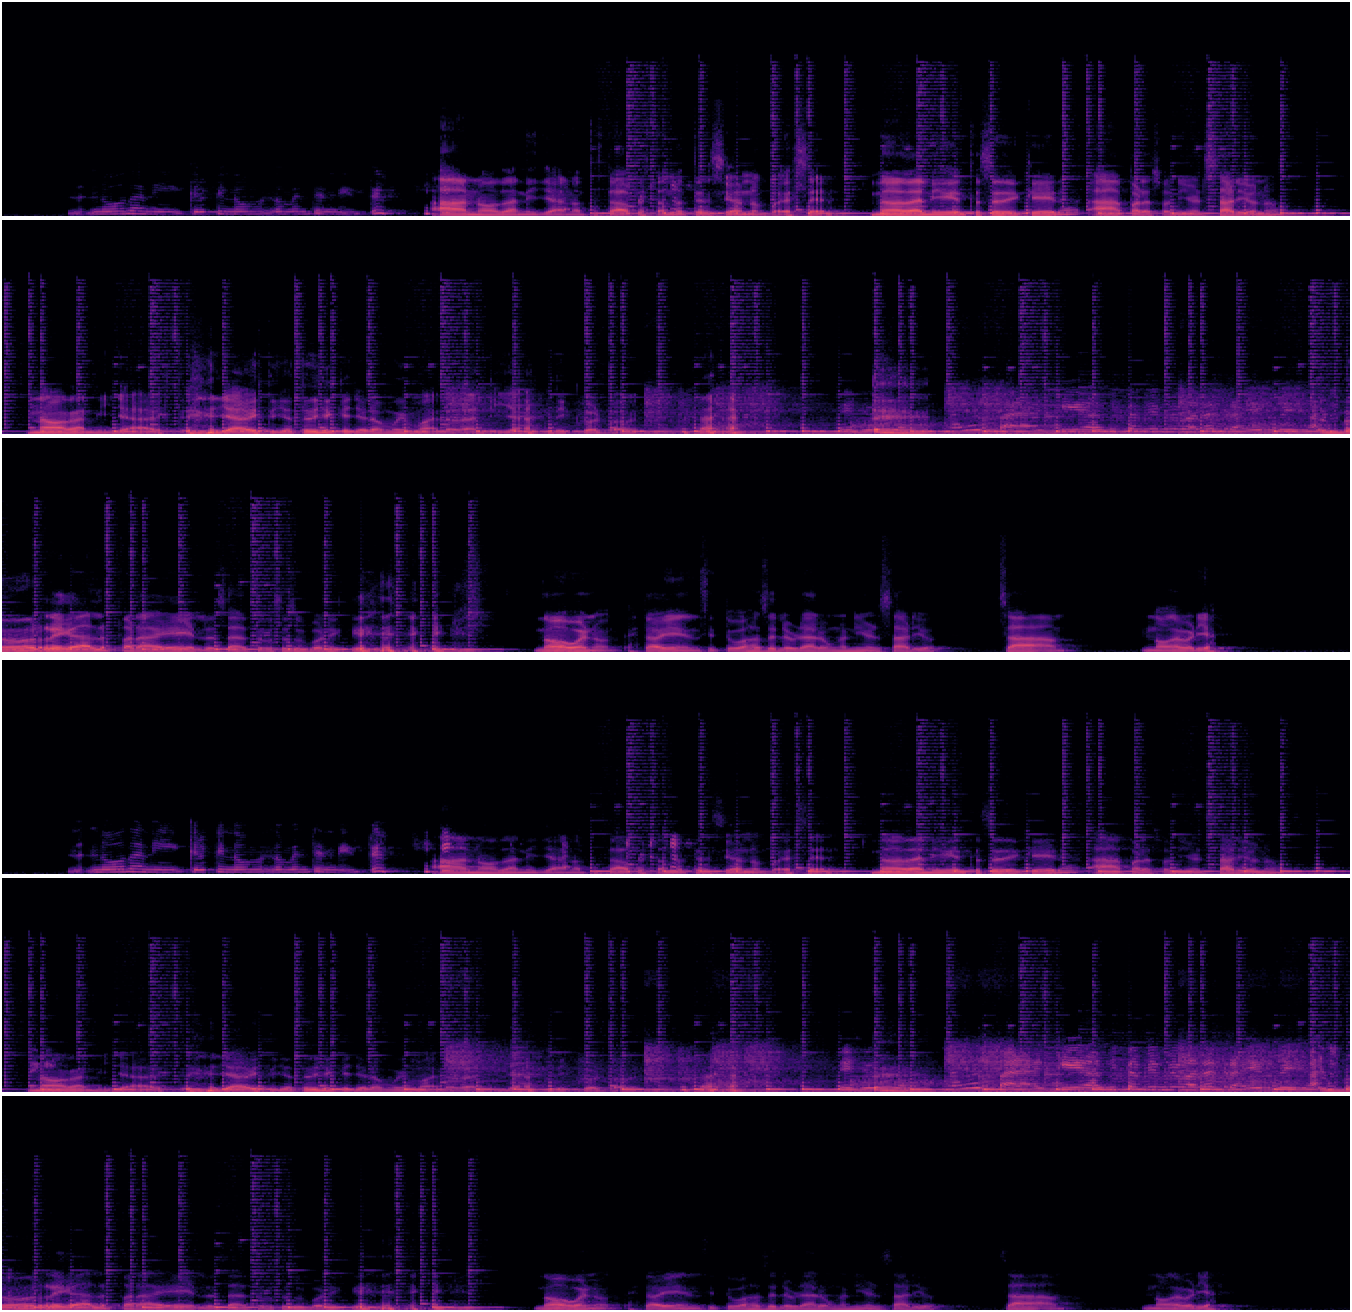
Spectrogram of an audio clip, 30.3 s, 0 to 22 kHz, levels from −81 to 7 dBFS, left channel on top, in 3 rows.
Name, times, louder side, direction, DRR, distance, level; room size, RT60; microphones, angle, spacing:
voice 1, 0.5-3.5 5.0-5.1 10.3-10.6 15.2-15.5 16.4-16.8 17.2-20.1, right 3 dB, 70° right, 1.0 m, -39 dB
voice 2, 3.2-6.3 6.5-9.6 10.3-14.9 15.3-15.7 16.6-17.1 20.0-23.8 24.2-27.2 27.7-28.2 28.8-29.3, left 4 dB, 85° left, 0.6 m, -34 dB
sound 1, 4.4-24.0, equal, 5° left, 0.5 m, -36 dB
sound 2, 13.1-20.8, right 2 dB, 20° right, 0.9 m, -46 dB
19.0 x 6.8 x 6.6 m
head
